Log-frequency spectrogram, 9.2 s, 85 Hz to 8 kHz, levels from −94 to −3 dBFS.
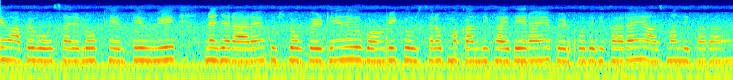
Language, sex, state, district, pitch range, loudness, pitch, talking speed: Hindi, female, Bihar, Madhepura, 255-265 Hz, -28 LUFS, 260 Hz, 215 wpm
